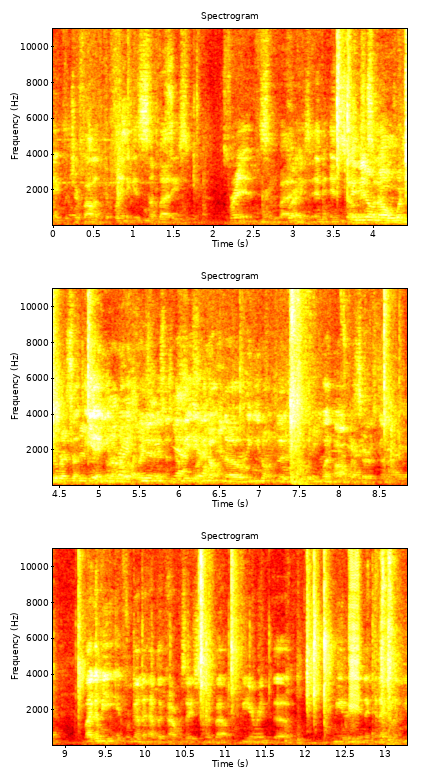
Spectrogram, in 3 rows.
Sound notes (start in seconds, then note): 5.4 all chattering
